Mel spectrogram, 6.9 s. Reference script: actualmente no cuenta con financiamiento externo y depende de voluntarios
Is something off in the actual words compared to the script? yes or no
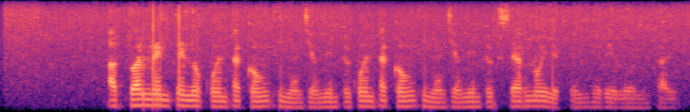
yes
